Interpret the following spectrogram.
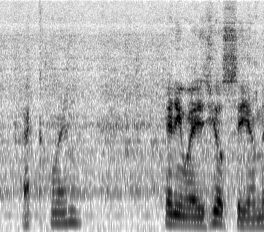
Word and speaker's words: Ekylin: hooked it up um i think the pronunciation is eclin e-k-l-y eclin anyways you'll see them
